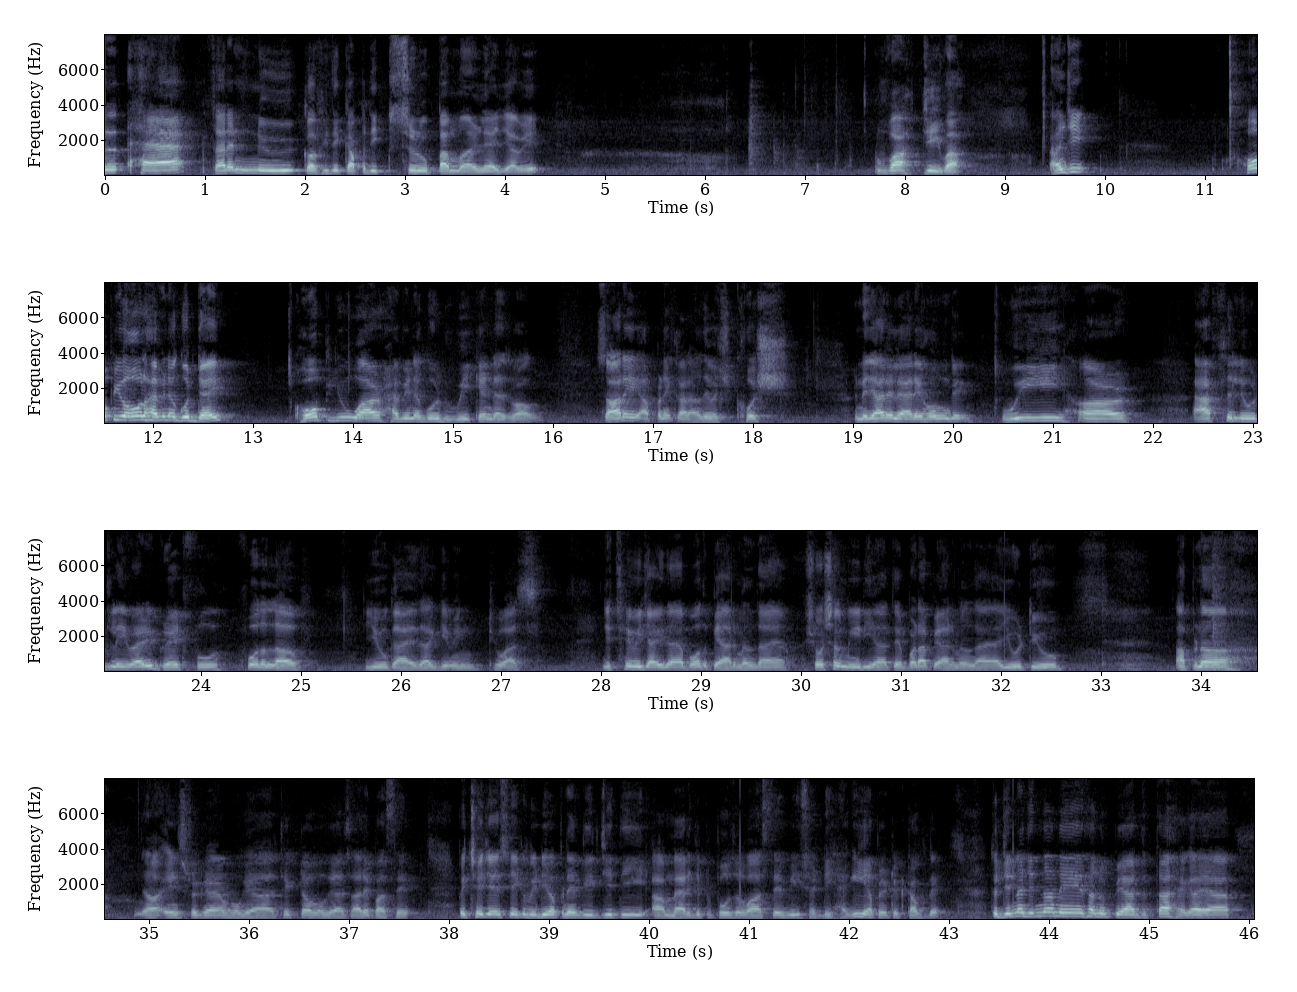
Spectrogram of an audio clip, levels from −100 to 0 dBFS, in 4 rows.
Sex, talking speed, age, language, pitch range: male, 135 wpm, 30-49, Punjabi, 125-145 Hz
